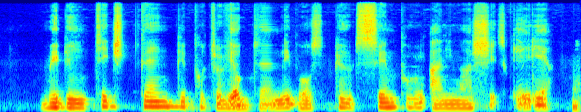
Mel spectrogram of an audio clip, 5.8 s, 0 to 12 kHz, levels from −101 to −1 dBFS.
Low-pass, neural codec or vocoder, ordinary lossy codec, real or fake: 10.8 kHz; codec, 24 kHz, 0.9 kbps, WavTokenizer, medium music audio release; none; fake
